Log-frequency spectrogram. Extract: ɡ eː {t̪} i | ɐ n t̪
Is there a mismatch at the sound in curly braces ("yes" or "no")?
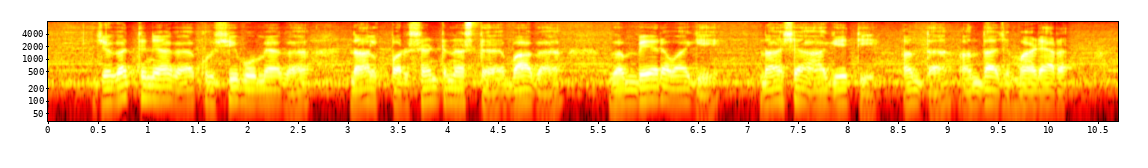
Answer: no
